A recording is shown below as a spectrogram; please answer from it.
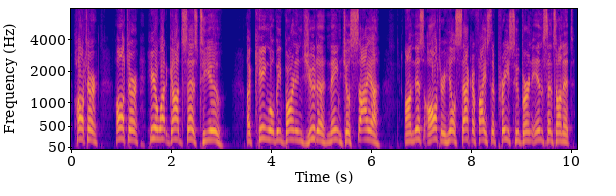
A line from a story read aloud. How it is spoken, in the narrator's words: The young prophet yelled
